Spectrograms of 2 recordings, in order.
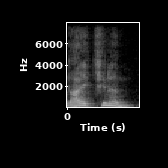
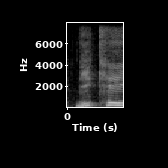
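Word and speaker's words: Νίκη: 스포츠용품 나이키는 니케의 영어식 발음이고 자동차의 명품 롤스로이스의 환희의 여신상도 승리의 여신상 니케에서 모티브를 얻었다라고 하네요.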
